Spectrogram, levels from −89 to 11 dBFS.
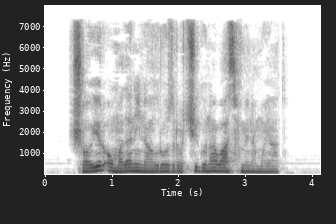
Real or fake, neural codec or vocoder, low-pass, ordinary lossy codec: fake; codec, 16 kHz in and 24 kHz out, 1 kbps, XY-Tokenizer; 7.2 kHz; AAC, 32 kbps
